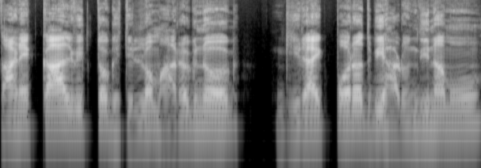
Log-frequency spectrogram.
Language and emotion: Goan Konkani, fearful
